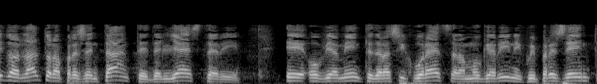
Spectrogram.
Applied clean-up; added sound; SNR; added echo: none; none; none; none.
